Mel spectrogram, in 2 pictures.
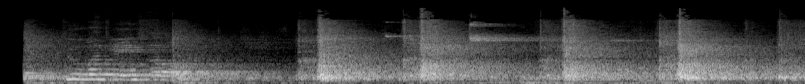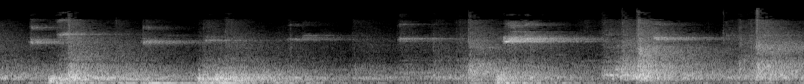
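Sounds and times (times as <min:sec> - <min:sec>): squash ball hitting racket and wall: 0:00.2 - 0:00.6, 0:01.6 - 0:16.0
shoes squeaking on wooden floor: 0:03.8 - 0:05.4, 0:08.3 - 0:15.0.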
